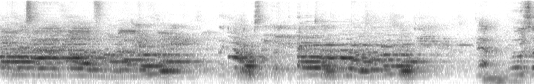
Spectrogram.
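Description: Pipe organ playing held chords that step from one to the next, fading away around six seconds in. A voice is heard briefly about three and a half seconds in, and a short low sound comes just after seven seconds, as a man's singing voice begins at the very end.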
